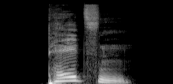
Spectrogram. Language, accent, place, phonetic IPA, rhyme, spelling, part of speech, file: German, Germany, Berlin, [ˈpɛlt͡sn̩], -ɛlt͡sn̩, Pelzen, noun, De-Pelzen.ogg
- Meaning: dative plural of Pelz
